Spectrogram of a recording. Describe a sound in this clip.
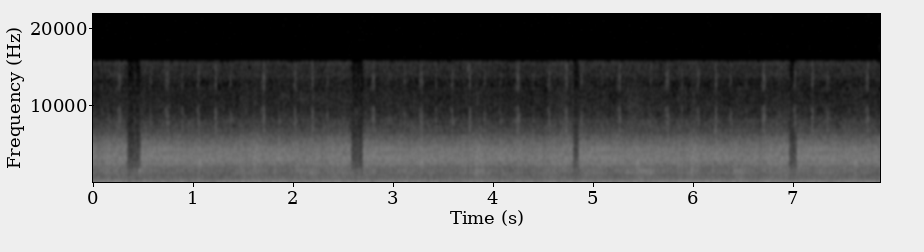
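A locomotive motor hums steadily.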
